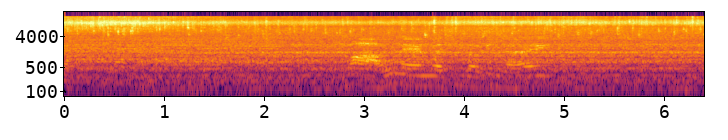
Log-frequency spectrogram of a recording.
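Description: Steady sizzling and light crackle of chopped garlic and onion frying in oil in a nonstick wok, with faint voices around the middle.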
